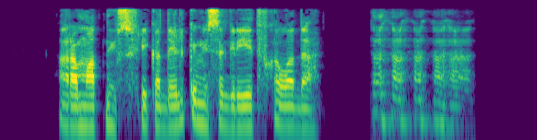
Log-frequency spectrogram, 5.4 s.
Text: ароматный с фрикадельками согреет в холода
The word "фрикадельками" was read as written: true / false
true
